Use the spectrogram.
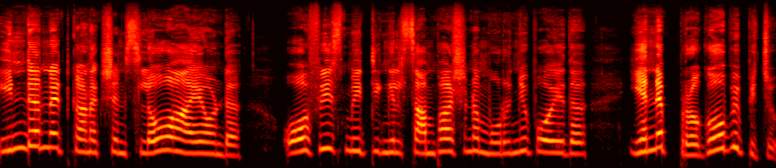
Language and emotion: Malayalam, angry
